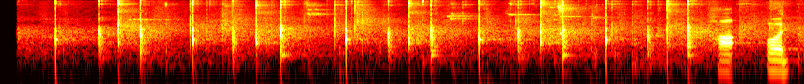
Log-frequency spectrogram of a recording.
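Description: A ping-pong ball clicks rapidly back and forth off paddles and a table.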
